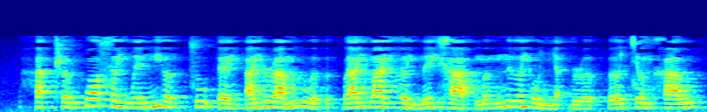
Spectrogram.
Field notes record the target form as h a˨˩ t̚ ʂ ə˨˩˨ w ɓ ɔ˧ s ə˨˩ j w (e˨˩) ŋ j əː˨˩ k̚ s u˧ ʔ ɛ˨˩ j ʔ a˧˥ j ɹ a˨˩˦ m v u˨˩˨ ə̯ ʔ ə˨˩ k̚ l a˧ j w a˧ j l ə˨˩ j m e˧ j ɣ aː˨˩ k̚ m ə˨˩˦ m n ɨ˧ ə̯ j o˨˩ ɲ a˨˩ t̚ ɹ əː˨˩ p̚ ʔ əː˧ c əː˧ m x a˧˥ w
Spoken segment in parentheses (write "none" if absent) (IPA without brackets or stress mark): e˨˩˦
